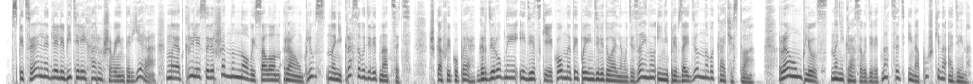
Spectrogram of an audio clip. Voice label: Russian, F, IVR

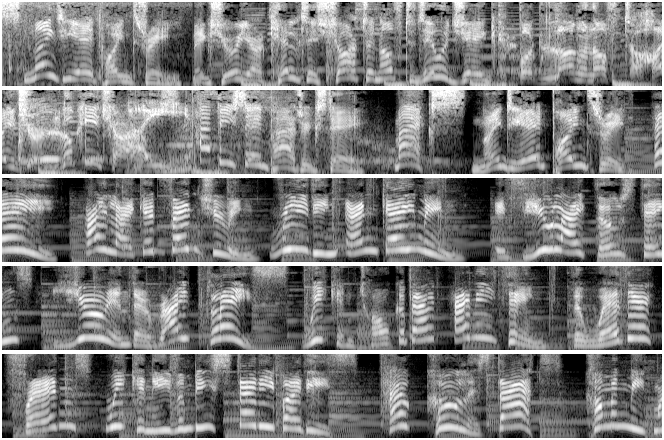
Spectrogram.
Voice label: English Irish, M, Character, accent of ireland

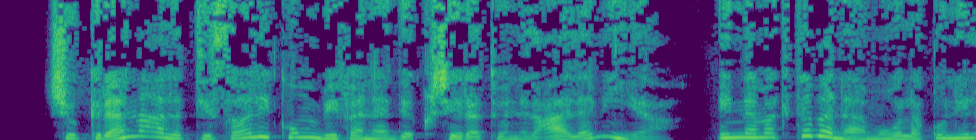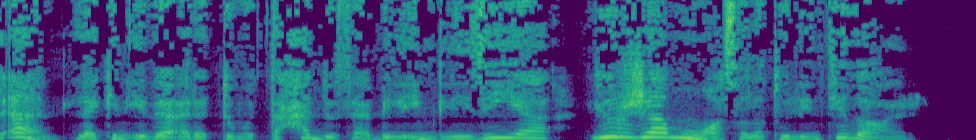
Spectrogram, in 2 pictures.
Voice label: Arabic F IVR

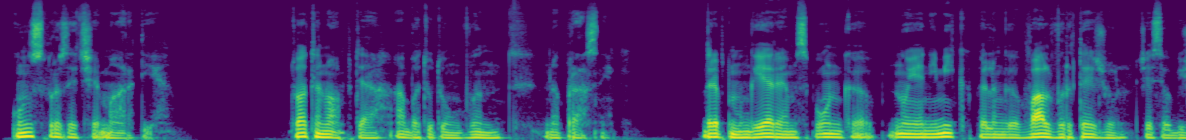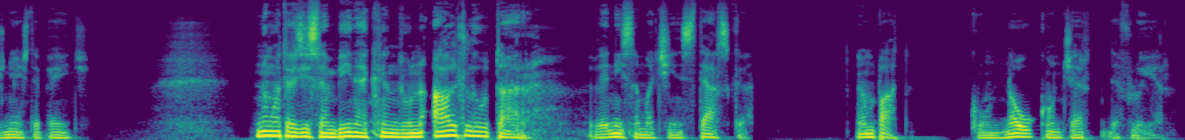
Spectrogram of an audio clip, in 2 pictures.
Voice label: Romanian, M, Audiobook

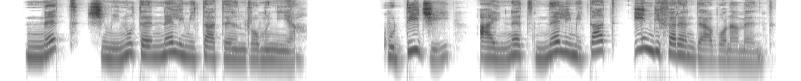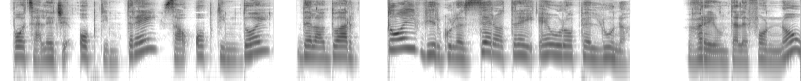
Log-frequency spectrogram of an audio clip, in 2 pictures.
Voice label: Romanian F Commercial

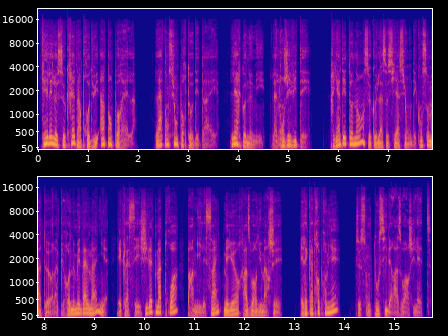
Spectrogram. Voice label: French M Medical

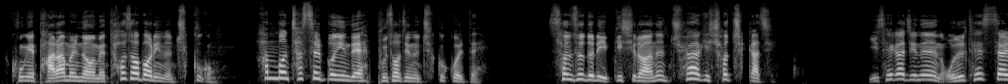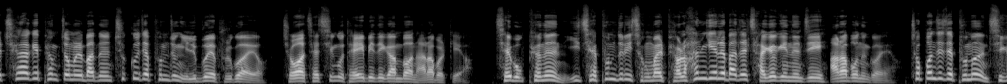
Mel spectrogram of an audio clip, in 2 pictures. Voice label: Korean M Dubbing

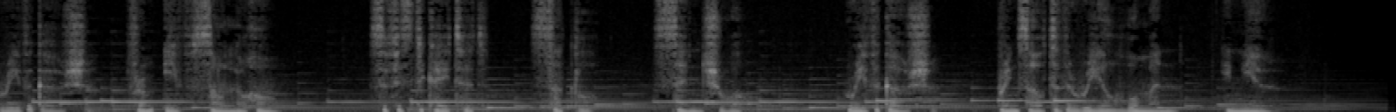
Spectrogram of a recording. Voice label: Portuguese English, F, Ad, accent of portugal

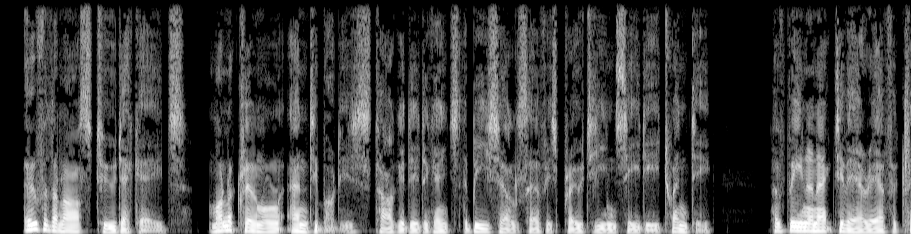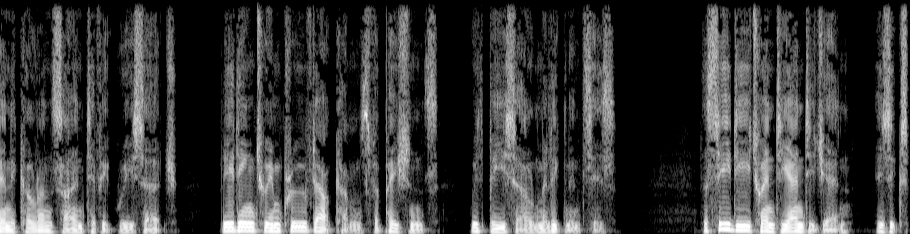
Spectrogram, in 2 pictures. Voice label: English UK M Technical Medical

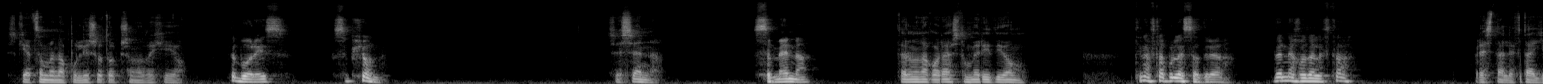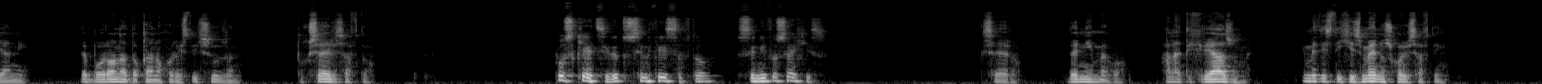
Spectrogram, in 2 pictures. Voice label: Greek, M, Narration

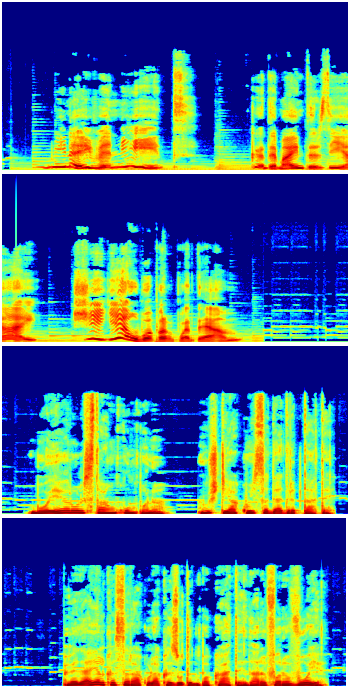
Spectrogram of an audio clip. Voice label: Romanian F Character

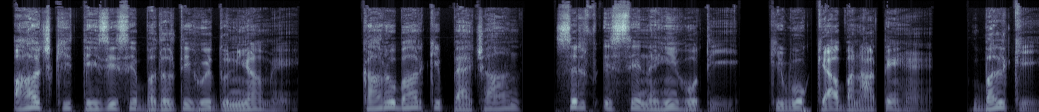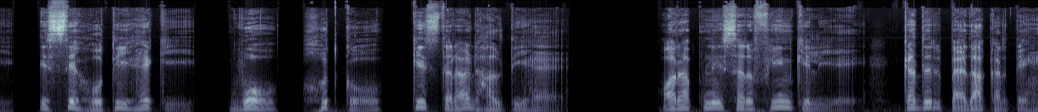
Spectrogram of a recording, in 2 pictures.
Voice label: Urdu, M, Corporate

